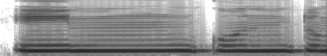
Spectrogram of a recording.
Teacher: نون ساکن کے بعد کاف آیا ہے، حروف اخفا ہے تو ہم غنہ کریں گے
